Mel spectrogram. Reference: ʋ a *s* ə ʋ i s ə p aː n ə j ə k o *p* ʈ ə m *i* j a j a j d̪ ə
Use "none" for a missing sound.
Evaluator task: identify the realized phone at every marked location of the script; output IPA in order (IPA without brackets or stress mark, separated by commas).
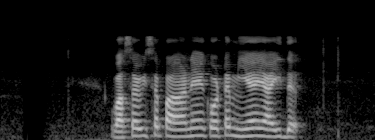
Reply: s, none, i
